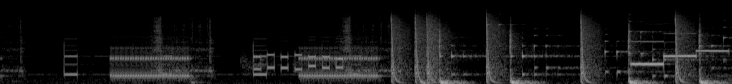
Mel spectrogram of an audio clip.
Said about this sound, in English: We've got a phone call next. Stand by.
